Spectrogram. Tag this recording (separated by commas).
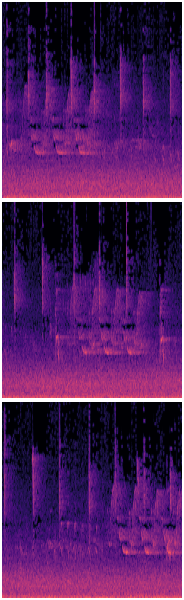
Bird, Chirp, bird call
